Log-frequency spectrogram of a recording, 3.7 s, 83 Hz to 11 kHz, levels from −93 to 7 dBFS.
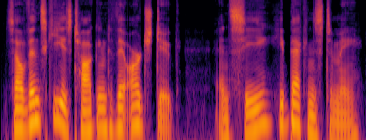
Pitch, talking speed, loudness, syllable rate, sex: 120 Hz, 195 wpm, -20 LUFS, 5.6 syllables/s, male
